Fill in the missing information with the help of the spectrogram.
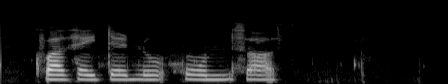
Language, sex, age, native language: Icelandic, female, 8, Icelandic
